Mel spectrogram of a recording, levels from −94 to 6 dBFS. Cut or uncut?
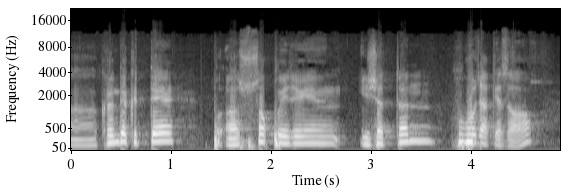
uncut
